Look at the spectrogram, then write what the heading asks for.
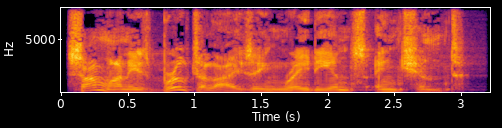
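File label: announcer ancient attack radiant; Trine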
